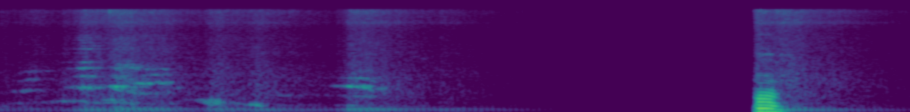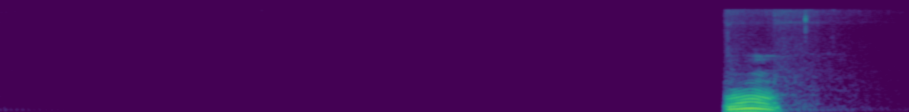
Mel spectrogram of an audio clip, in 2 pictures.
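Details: Newborn baby monkey, being held and taught to eat porridge for the first time, gives two short, loud, harmonic-rich cries about four seconds apart, following soft human speech in Indonesian.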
